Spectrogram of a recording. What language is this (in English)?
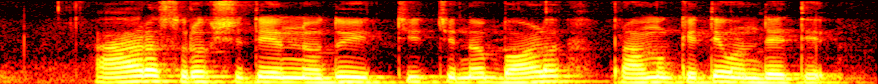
Kannada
